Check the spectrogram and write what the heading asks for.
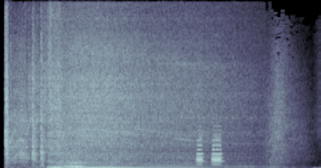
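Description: Traffic sound effect: a car's low engine rumble and road noise that fade away, broken by two short car-horn toots about two and a half seconds in. A soft whoosh follows near the end.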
